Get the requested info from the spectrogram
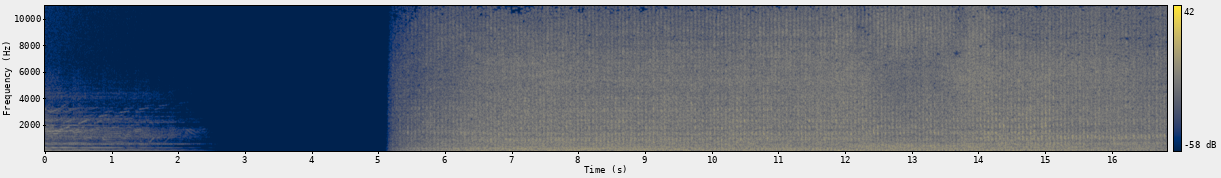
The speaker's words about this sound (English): This is Hearing Voices inside a Black Hawk helicopter, recorded by Jake Warga in Baghdad.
